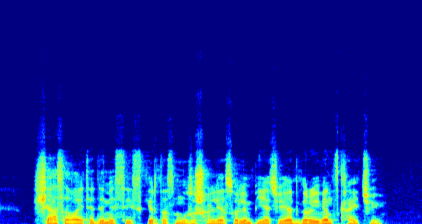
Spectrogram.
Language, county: Lithuanian, Panevėžys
